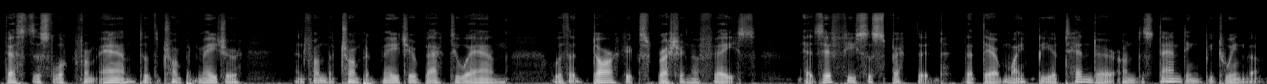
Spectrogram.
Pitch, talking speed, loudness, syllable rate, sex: 90 Hz, 165 wpm, -24 LUFS, 4.8 syllables/s, male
